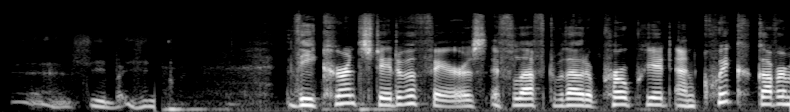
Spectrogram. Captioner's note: speaking French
